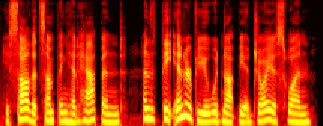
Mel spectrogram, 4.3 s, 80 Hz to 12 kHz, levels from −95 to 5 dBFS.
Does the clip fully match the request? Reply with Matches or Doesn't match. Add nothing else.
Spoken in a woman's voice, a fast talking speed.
Matches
